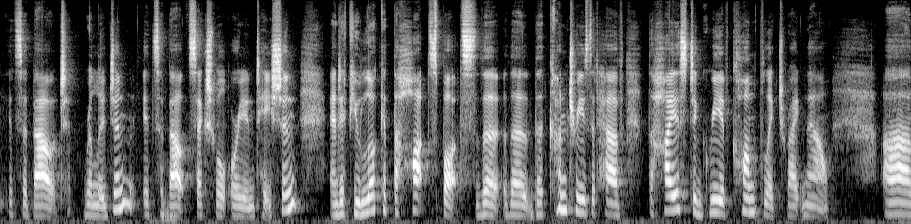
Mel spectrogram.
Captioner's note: spanish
